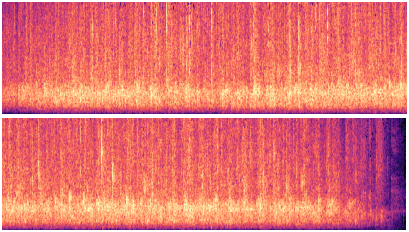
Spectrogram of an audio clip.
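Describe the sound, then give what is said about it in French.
Sustained audience applause welcoming a performer before a literary reading. Many hands clap in a dense, steady wash at even loudness for about fifteen seconds, then fade out at the very end. “Carole Bouquet, et on l'applaudit”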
